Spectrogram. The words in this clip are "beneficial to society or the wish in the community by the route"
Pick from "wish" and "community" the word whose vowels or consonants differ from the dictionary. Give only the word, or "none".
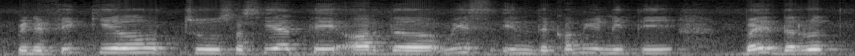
wish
